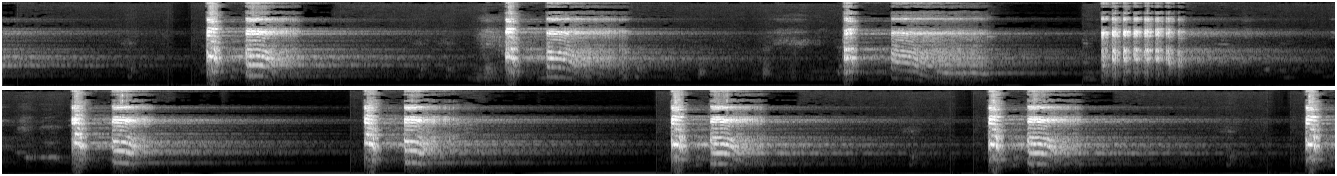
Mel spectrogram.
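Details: A tokay gecko, a pest in swiftlet houses that may eat the birds, gives loud, harsh, two-part barks repeated about every two seconds; the recording's pitch has been altered.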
